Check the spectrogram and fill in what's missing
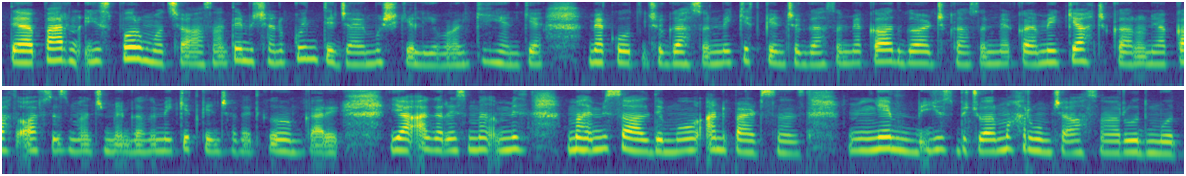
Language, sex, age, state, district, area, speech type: Kashmiri, female, 30-45, Jammu and Kashmir, Budgam, rural, spontaneous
